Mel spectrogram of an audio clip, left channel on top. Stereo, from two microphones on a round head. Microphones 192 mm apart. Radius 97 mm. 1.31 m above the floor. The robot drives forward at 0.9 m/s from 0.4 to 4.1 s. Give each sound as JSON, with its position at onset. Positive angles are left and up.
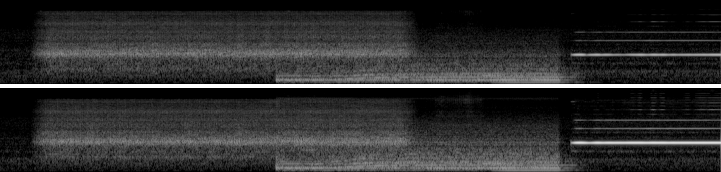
{"t": 2.8, "sound": "a microwave", "side_deg": -70, "distance_m": 1.0}
{"t": 5.7, "sound": "a flute", "side_deg": -30, "distance_m": 1.0}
